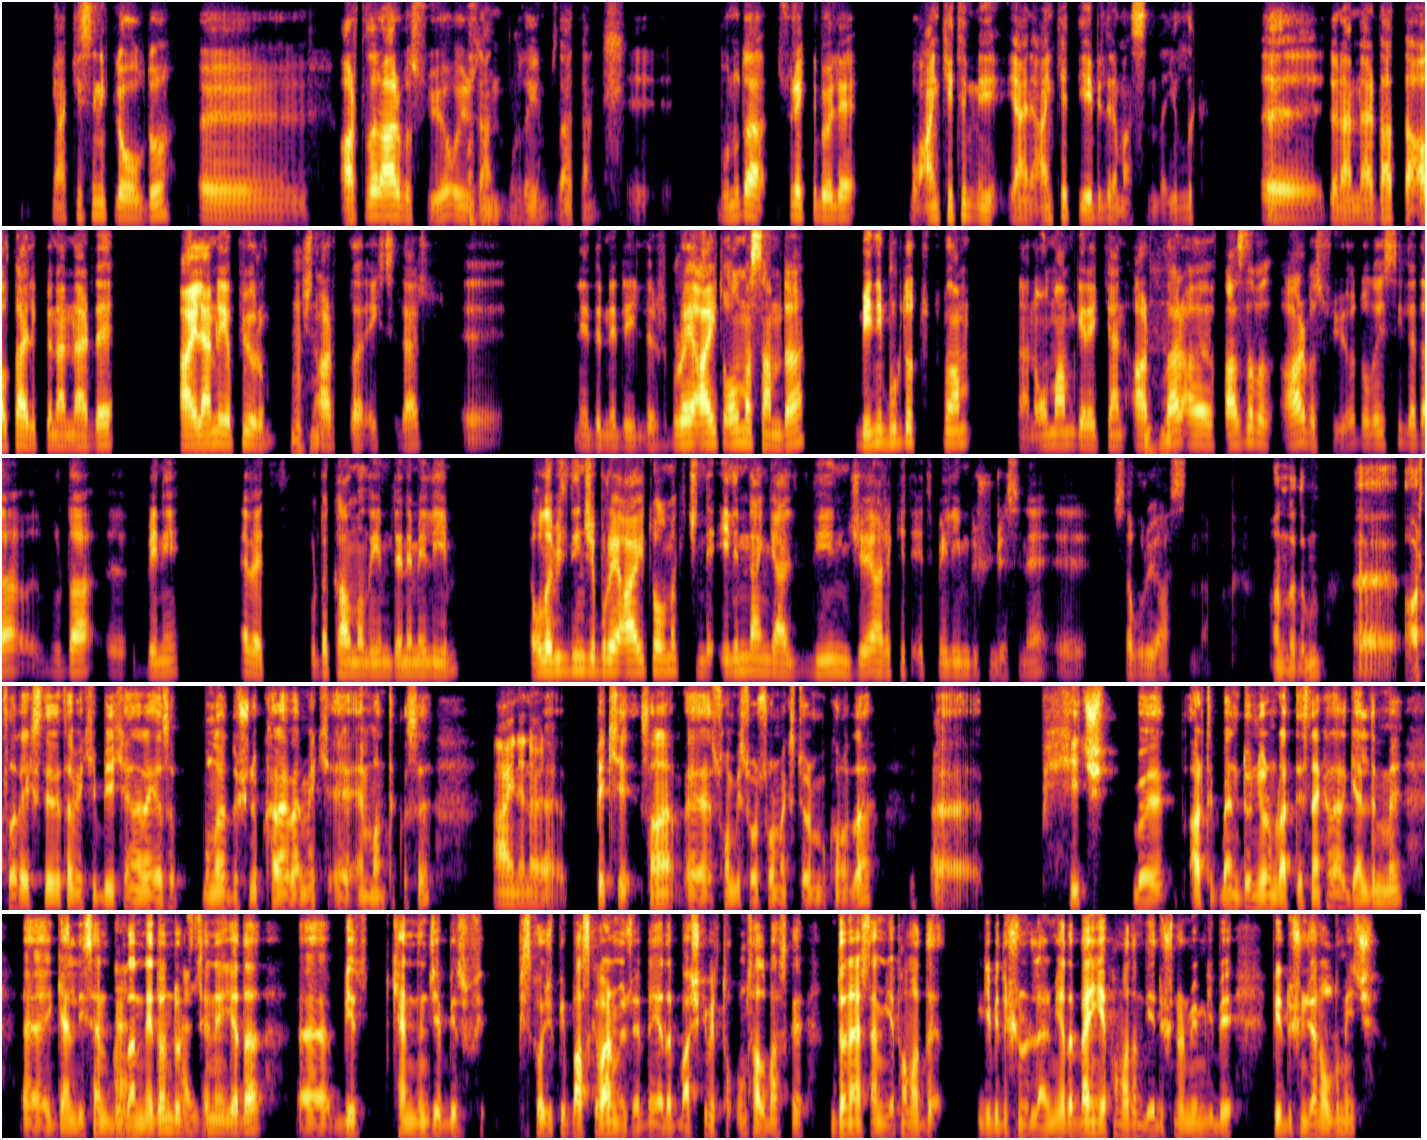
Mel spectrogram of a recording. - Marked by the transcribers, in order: sniff; unintelligible speech
- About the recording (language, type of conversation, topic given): Turkish, podcast, Bir yere ait olmak senin için ne anlama geliyor ve bunu ne şekilde hissediyorsun?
